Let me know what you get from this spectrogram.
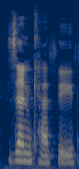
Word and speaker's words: Zenkethi: He's there to celebrate this promotion, but he's also there to tell Sisko that a coup has taken place on the Zenkethi.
